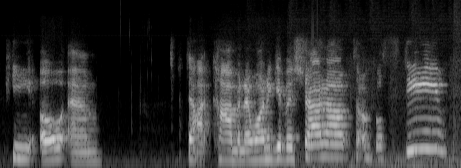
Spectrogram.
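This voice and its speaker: High-voiced, high-energy joking woman. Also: very animated, normal speed, bright, forceful tone, lo-fi sound, faint music behind. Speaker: guest comedian and author. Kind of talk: casual comic podcast chat.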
